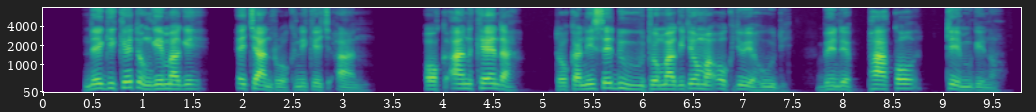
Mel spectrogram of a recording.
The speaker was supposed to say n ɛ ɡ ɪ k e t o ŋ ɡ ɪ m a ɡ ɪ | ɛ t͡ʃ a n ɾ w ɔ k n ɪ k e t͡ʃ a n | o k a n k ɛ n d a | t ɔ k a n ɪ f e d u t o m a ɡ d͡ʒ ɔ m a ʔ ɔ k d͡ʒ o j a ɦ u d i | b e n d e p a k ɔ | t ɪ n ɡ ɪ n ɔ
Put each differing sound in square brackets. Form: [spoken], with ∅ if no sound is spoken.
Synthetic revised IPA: n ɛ ɡ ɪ k e t o ŋ ɡ ɪ m a ɡ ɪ | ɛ t͡ʃ a n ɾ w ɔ k n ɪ k e t͡ʃ a n | [ɔ] k a n k ɛ n d a | t ɔ k a n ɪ [s] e d u t o m a ɡ d͡ʒ ɔ m a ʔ ɔ k d͡ʒ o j a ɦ u d i | b e n d e p a k ɔ | t ɪ [m] ɡ ɪ n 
